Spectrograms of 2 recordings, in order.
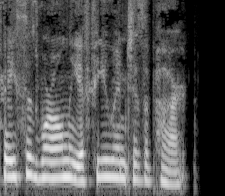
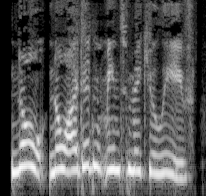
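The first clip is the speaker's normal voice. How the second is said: apologetic protest; 10 semitones higher, 4 dB louder than usual. Acted.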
